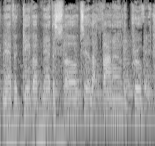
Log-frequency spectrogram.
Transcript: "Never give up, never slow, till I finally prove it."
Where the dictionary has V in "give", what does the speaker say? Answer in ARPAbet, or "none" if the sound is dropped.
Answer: V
